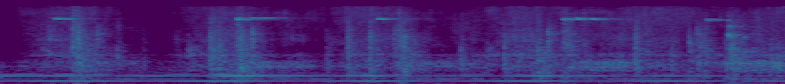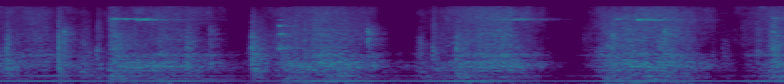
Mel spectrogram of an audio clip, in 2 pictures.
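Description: Bronze church bell swinging in its timber frame without striking, the hum of its ringing lingering as a low steady tone. Short high squeaks come about once a second with the swing.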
